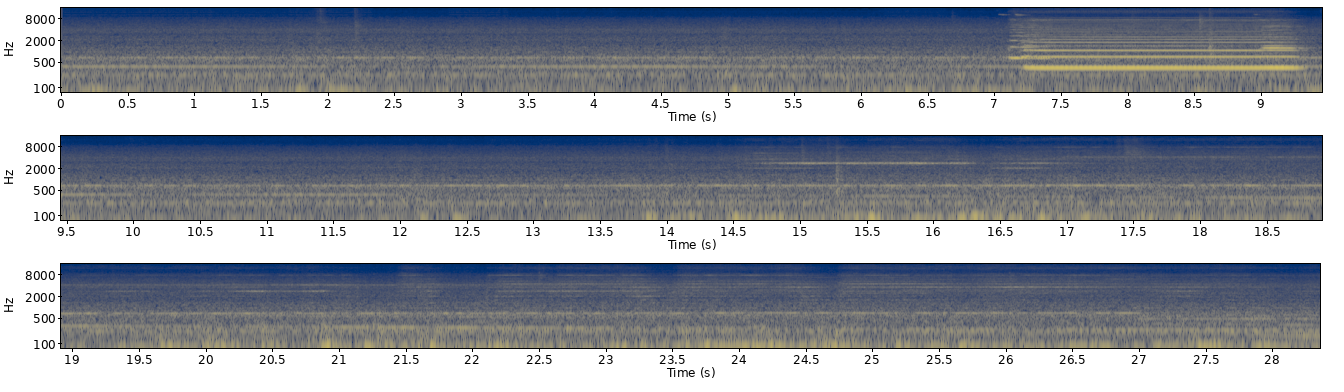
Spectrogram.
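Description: Electric passenger train running, heard from the driver's cab: a steady rumble with motor hum, broken about a quarter of the way in by one horn blast about two seconds long. In the second half, intermittent high-pitched squeals come in and a motor whine slowly falls in pitch.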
